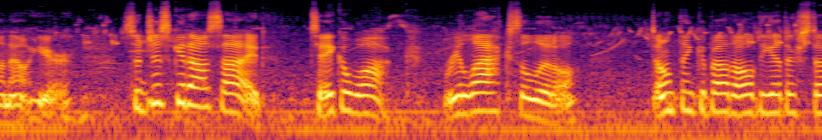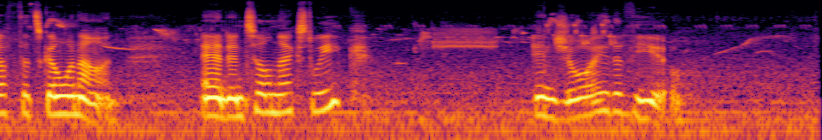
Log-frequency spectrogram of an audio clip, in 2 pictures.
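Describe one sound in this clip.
A woman speaks calmly and clearly into a microphone, close by, outdoors.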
